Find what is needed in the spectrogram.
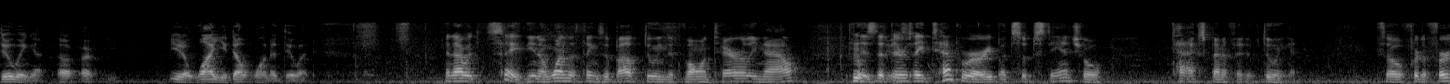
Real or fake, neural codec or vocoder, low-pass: real; none; 7.2 kHz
